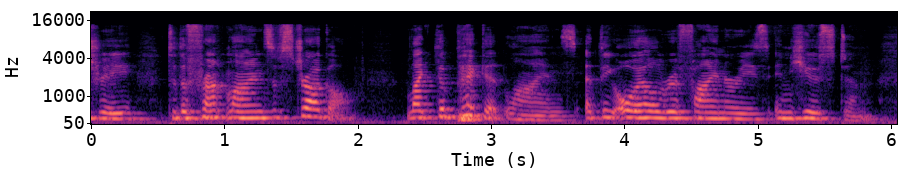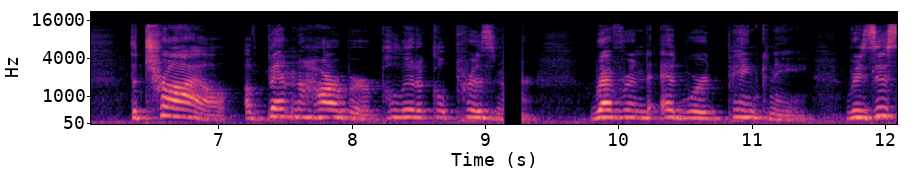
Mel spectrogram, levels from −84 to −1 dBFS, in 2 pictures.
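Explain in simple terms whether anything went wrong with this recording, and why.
Just after 9.1 seconds the sound abruptly goes silent for about 0.15 seconds, then picks up again at 9.30 s. This is a digital broadcast dropout: the receiver stopped getting usable data, muted briefly until good frames returned, and the audio sent during that gap was lost.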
